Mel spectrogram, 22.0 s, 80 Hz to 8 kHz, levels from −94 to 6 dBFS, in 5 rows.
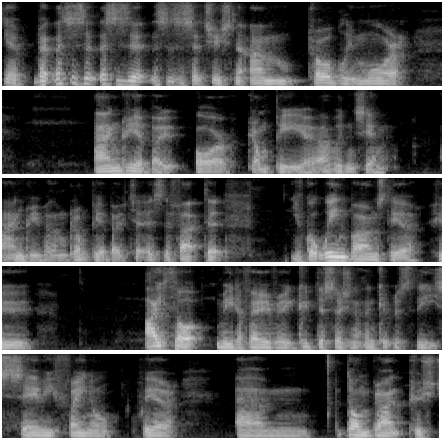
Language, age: English, 40-59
